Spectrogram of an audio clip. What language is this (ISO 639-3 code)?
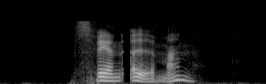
swe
